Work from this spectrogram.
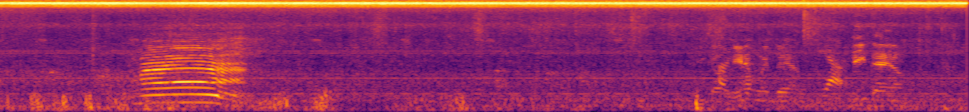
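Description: Large bulls on a ranch in Rosharon, Texas, give a loud drawn-out moo about two seconds long, followed later by softer, brief lowing calls over steady background noise and scattered thumps.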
